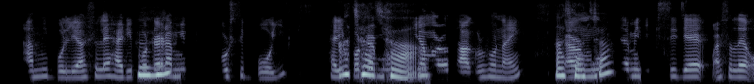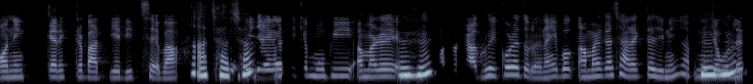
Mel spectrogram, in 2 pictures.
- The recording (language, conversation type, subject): Bengali, unstructured, কোন ধরনের সিনেমা দেখে তুমি সবচেয়ে বেশি আনন্দ পাও?
- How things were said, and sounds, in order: distorted speech; tapping; static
